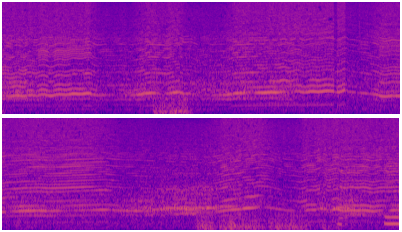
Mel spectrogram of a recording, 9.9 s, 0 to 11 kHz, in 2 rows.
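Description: A McLaren F1 road car's engine in Forza Motorsport 2, a steady high-pitched droning whine that rises and falls with throttle and gear changes, continuous and moderately loud.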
